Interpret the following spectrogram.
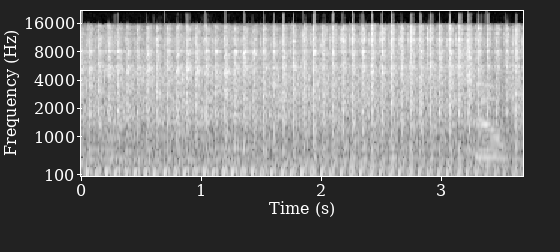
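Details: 1982 Honda ATC185 single-cylinder after replacing the carburetor (old one had an open port causing a vacuum leak), briefly choked: slow, even putt-putt idle with steady pulses and no popping; idling smoothly.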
